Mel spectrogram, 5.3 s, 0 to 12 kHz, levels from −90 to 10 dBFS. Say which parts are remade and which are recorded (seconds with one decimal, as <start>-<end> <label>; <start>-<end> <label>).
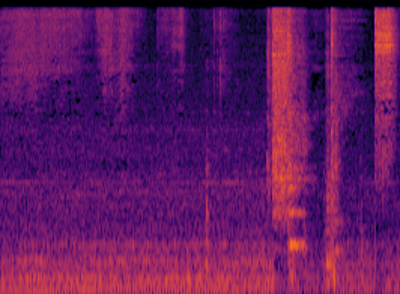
0.0-1.0 recorded; 1.0-1.5 remade; 1.5-3.1 recorded; 3.1-4.3 remade; 4.3-5.3 recorded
